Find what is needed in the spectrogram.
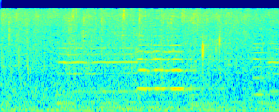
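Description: Steady rain-like hiss with background music of slow, held string notes.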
